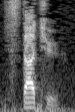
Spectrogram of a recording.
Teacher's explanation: the second T is more like a ch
